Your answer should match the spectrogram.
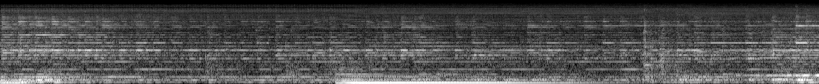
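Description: Live acoustic guitars and bass holding sustained, slowly fading chords. A deep bass note sounds about four seconds in and dies away over the next few seconds.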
